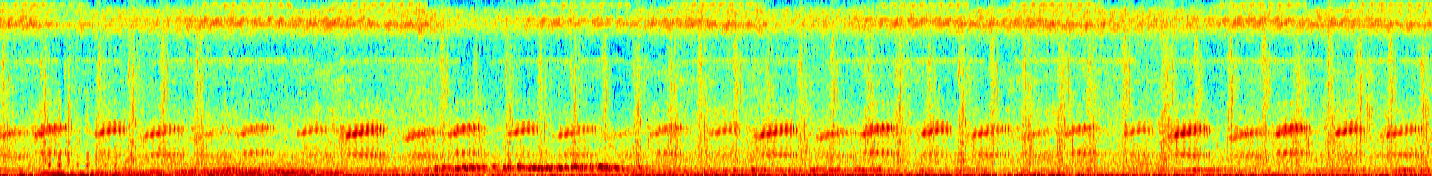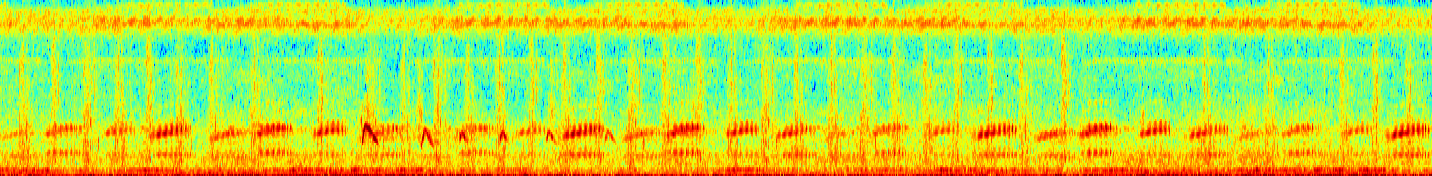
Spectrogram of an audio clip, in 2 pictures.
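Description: Footsteps splash steadily through shallow water.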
